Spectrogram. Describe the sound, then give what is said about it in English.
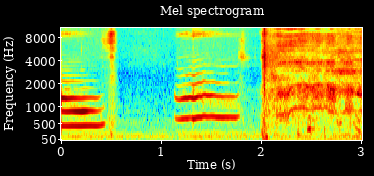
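A man imitates a cat, giving two drawn-out, fairly loud meows with a short pause between them, followed by a burst of rustling noise. “You're not going to meow for us?”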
